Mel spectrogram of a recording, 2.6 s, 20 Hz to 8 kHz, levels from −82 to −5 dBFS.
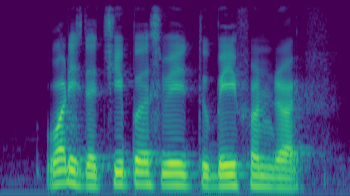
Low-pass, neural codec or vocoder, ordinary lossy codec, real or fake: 7.2 kHz; none; none; real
